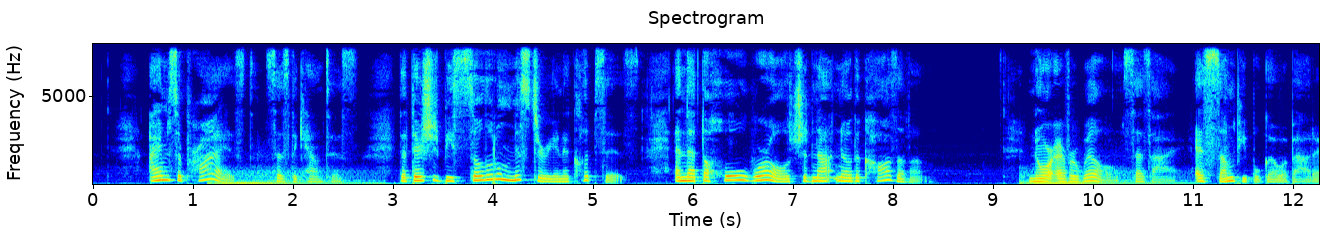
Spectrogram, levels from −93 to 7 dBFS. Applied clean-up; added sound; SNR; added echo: none; Drum; 13 dB; none.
